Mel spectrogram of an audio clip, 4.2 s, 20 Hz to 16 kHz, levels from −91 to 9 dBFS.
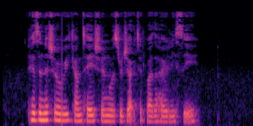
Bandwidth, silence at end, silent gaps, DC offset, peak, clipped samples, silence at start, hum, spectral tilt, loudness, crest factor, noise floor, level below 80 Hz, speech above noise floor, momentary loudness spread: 11.5 kHz; 0.95 s; none; under 0.1%; -6 dBFS; under 0.1%; 0.45 s; none; -5 dB/octave; -24 LUFS; 18 dB; -69 dBFS; -60 dBFS; 46 dB; 10 LU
